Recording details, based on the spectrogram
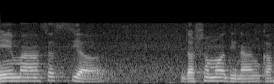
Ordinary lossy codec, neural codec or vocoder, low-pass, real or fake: none; none; 7.2 kHz; real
